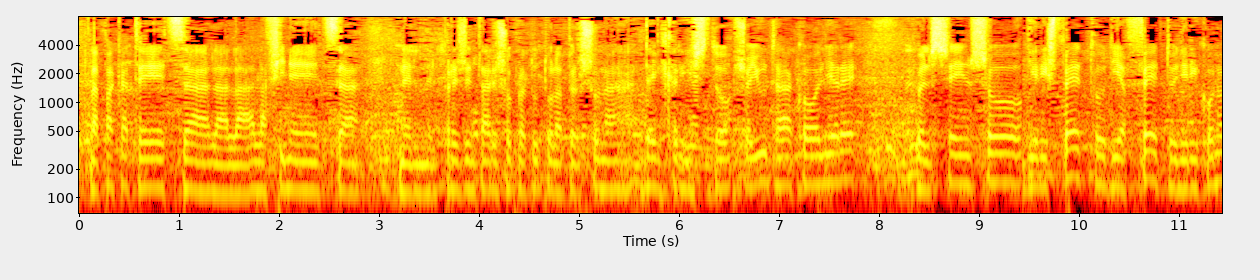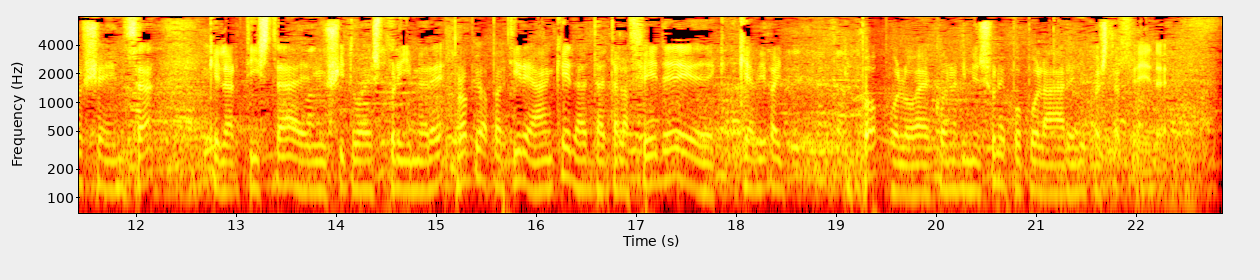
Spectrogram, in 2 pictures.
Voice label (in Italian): intervista breve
